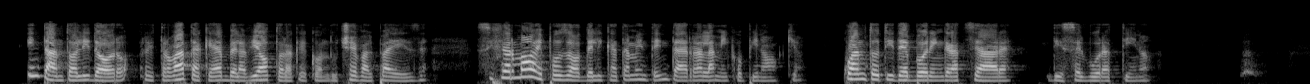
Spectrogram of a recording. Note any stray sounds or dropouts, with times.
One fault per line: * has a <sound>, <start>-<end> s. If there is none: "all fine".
* has a bark, 12.4-12.7 s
